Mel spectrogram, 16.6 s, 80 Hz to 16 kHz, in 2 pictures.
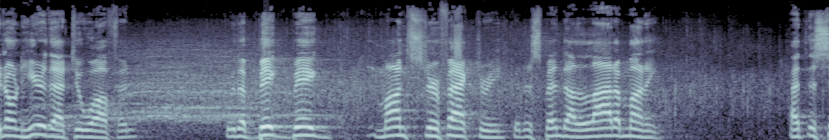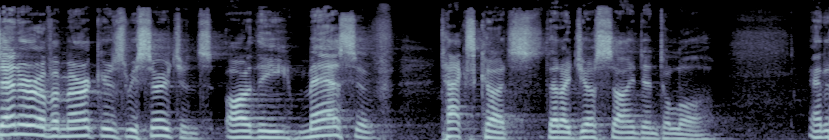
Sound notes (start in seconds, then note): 7.1 applause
